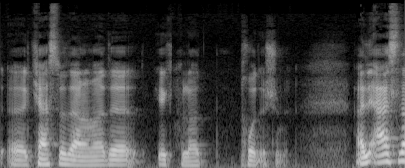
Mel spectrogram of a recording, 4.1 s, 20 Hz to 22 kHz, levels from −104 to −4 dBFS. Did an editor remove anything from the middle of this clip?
yes; 2 cuts; at 1.7 s, 2.4 s

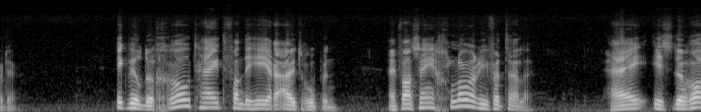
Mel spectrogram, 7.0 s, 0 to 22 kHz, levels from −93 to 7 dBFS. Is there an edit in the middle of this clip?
no; 0 cuts

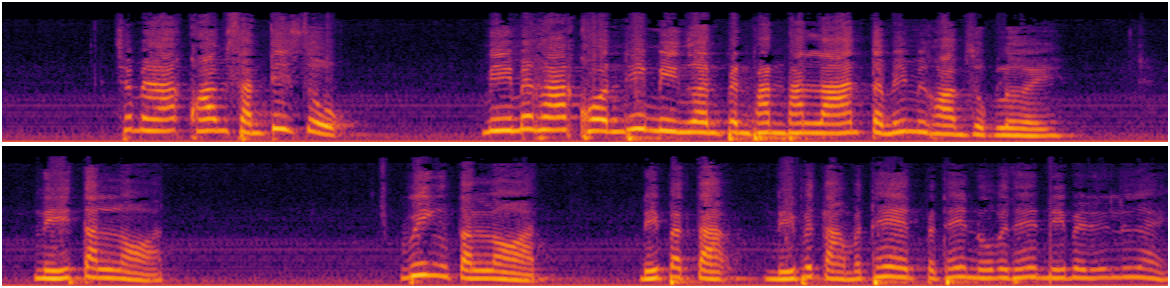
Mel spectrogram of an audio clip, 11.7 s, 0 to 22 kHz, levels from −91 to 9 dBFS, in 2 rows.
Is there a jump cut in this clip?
no; 0 cuts

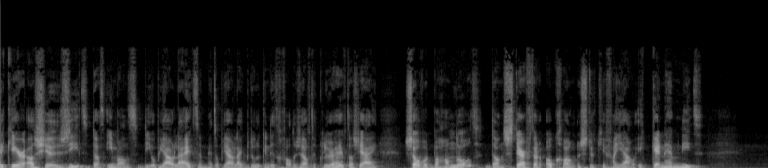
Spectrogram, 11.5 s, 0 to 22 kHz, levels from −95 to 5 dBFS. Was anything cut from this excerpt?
no; 0 cuts

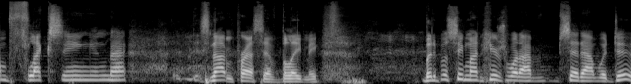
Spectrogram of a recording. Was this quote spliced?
yes; 3 cuts; at 2.3 s, 4.4 s, 4.8 s

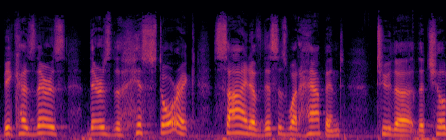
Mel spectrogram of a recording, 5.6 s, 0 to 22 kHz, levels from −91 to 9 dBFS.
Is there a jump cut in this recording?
no; 0 cuts

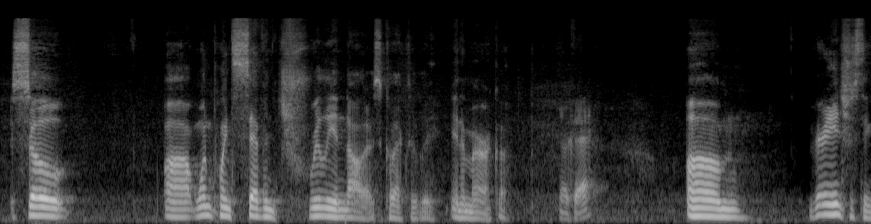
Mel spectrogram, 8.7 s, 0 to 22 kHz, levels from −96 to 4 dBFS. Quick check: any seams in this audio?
no; 0 cuts

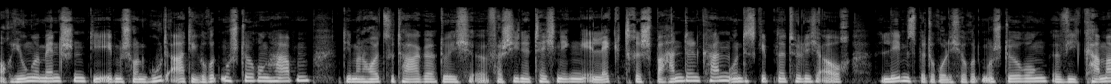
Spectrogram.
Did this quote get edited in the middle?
no; 0 cuts

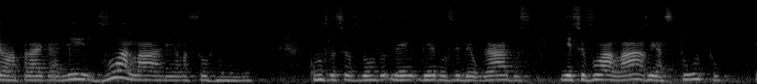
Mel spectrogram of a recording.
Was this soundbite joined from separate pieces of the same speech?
yes; 4 cuts; at 1.7 s, 3.3 s, 4.5 s, 6.5 s

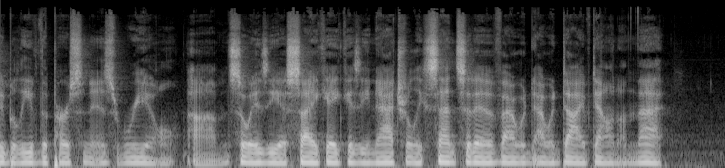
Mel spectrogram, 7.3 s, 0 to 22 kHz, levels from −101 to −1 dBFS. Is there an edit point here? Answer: yes; 1 cut; at 1.8 s

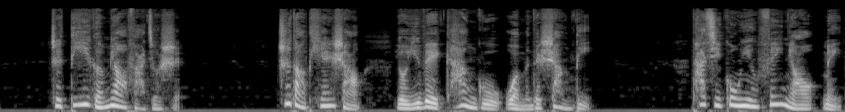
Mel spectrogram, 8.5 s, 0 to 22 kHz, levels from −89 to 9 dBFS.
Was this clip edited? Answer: no; 0 cuts

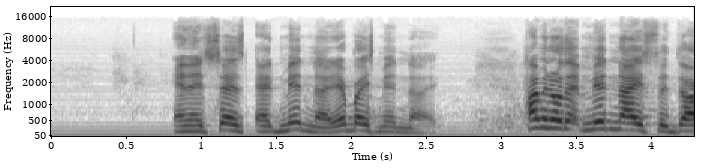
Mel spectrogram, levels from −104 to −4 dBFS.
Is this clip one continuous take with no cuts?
no; 2 cuts; at 1.3 s, 2.1 s

